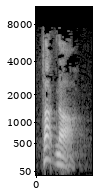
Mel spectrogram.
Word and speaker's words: Tanakh: The Tanakh in the Hebrew is pronounced, as I have it on the screen for you, Tanakh.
